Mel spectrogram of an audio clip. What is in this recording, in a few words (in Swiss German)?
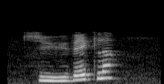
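"suuweckele", Alsatian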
